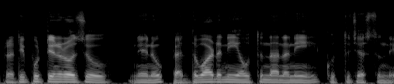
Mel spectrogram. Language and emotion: Telugu, sad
